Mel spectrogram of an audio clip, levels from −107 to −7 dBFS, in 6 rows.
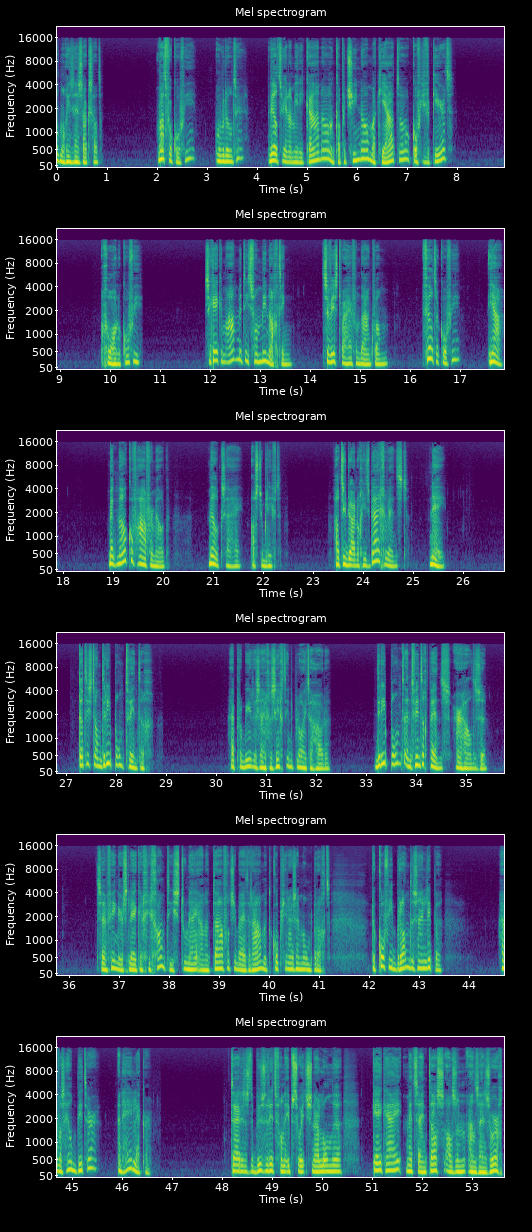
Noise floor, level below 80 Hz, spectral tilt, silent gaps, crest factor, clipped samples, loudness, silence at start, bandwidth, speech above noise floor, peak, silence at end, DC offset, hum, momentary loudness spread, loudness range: -76 dBFS; -62 dBFS; -5.5 dB/octave; none; 16 dB; under 0.1%; -18 LUFS; 0 s; 16 kHz; 58 dB; -2 dBFS; 0.05 s; under 0.1%; none; 10 LU; 5 LU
